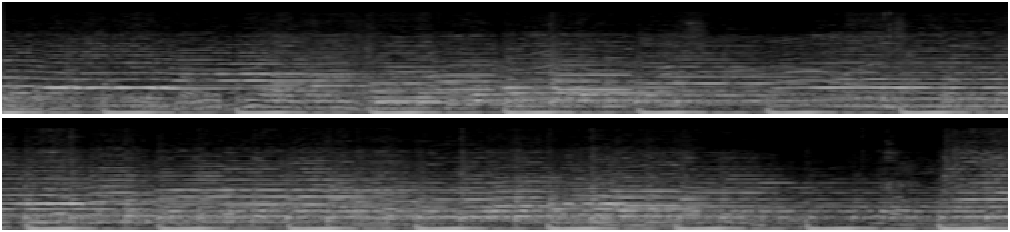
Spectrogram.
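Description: A Kashmiri sarangi-type bowed fiddle playing a sliding melody in Sufi devotional music, over a steady low drum beat of about one and a half strokes a second.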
